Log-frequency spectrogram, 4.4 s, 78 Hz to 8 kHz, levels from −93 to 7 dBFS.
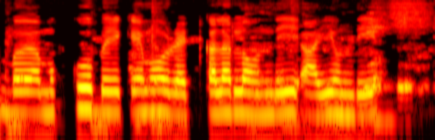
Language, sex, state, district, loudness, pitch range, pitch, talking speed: Telugu, female, Andhra Pradesh, Visakhapatnam, -26 LUFS, 190-200 Hz, 195 Hz, 125 wpm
